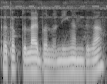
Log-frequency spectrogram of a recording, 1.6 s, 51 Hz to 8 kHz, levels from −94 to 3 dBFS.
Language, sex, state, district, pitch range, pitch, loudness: Wancho, male, Arunachal Pradesh, Longding, 105-120 Hz, 115 Hz, -21 LUFS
